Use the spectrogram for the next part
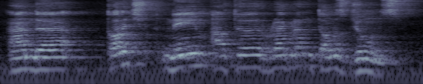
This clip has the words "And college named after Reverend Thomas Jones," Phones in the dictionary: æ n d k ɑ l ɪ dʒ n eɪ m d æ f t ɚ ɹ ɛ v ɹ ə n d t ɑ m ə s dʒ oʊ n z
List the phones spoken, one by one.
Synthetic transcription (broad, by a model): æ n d k ɑ l ɪ dʒ n eɪ m æ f t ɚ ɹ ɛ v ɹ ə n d t ɑ m ə s dʒ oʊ n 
